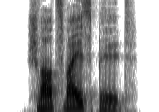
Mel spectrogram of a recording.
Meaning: black-and-white image, black-and-white photo
- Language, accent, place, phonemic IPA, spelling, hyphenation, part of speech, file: German, Germany, Berlin, /ʃvaʁt͡sˈvaɪ̯sˌbɪlt/, Schwarzweißbild, Schwarz‧weiß‧bild, noun, De-Schwarzweißbild.ogg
